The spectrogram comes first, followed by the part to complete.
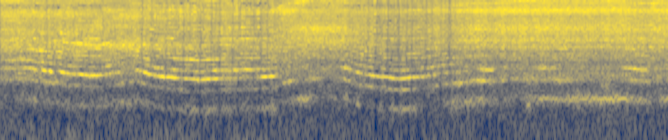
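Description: Electric plunge router running and cutting along the edge of a teak board, its motor whine dipping in pitch several times as the bit bites into the wood and climbing back between cuts.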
